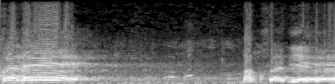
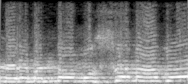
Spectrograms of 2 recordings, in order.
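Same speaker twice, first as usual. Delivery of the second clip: higher, imploring voice of God; raised voice of God calling His servants; divine call; 7 semitones higher than usual. Acted. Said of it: "अल्लाह कहता है".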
